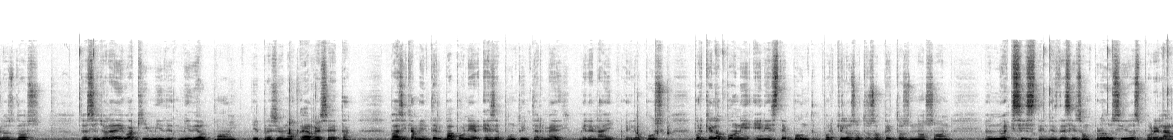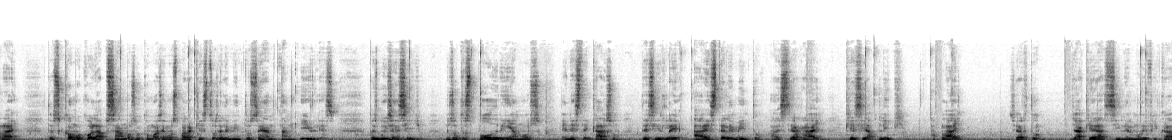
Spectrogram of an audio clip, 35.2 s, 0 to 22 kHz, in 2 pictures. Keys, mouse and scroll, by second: 15.6 click, 16.6 click, 17.4 click, 18.6-19.4 middle drag, 20.4 click, 20.8 scroll up 2, 21.7-23.7 middle drag, 24.6 click, 27.8 right click, 30.5-31.9 drag, 34.6 click.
